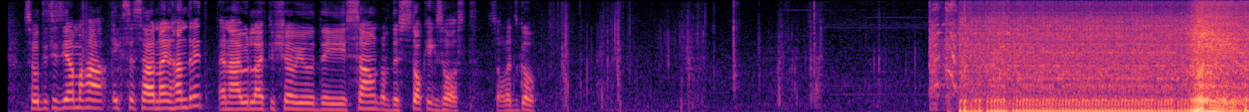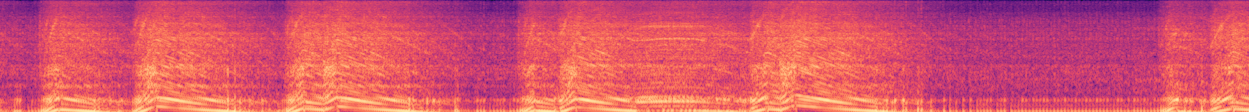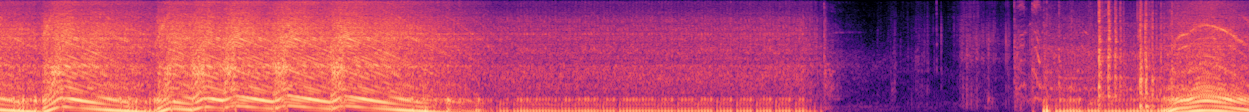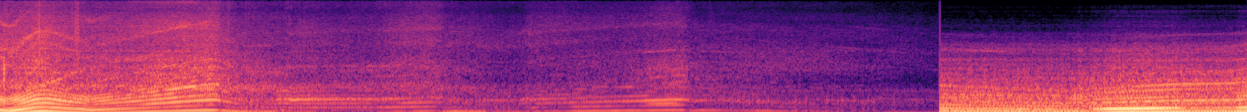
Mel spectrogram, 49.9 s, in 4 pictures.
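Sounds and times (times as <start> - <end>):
motorcycle engine revving and idling: 9.3 - 33.4, 35.2 - 49.9.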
